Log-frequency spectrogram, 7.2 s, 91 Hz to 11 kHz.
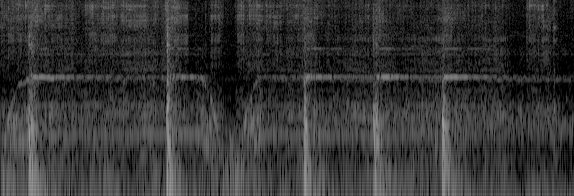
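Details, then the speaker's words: Workbee 1010 CNC, PSoC5 GRBL port, X axis jogged at 1 mm per click on short 1 m wire. Axis hums then hard clunk about every second, stuttering, jerky motion. "So when I rotate the jog wheel, if you look over here and you look at this, the smoothness of the movement, it's really jerky, and I'll show you that right now."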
